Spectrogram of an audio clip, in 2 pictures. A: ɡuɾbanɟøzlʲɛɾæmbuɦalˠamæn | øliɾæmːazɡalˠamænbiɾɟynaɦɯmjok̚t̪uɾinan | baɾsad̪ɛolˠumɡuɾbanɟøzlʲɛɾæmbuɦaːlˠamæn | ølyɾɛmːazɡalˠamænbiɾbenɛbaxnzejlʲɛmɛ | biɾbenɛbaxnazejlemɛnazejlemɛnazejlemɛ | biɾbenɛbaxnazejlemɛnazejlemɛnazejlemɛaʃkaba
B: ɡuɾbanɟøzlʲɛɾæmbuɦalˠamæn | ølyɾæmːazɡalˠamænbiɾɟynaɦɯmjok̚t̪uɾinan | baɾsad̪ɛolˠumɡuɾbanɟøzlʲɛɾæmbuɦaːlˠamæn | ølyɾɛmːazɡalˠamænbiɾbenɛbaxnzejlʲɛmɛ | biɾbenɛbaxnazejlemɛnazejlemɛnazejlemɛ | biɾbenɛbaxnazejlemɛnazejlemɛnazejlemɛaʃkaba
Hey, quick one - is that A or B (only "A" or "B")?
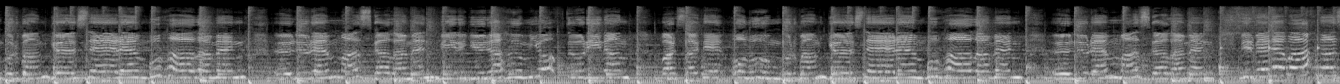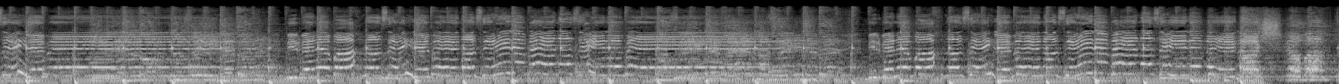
B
